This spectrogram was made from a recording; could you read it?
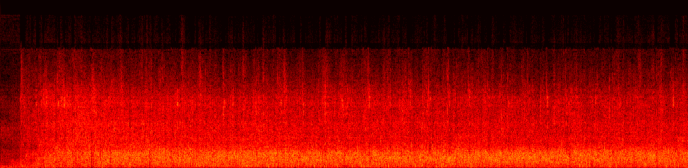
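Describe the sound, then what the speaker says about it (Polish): Sustained audience applause at a church worship evening conference, steady dense clapping from a large crowd that starts abruptly and holds at an even level throughout, with no talking. "Zaklaszcie sobie."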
